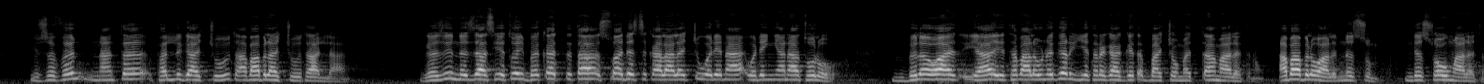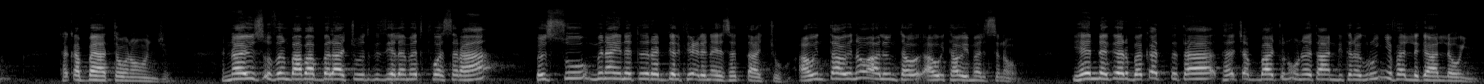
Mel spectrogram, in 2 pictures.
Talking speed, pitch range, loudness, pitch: 110 wpm, 200-245 Hz, -26 LUFS, 220 Hz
